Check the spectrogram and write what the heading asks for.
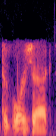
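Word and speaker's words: Dvořák: But between the two, the Dvorak and the Tchaikovsky, I think the Dvorak, I cannot say his name right, Dvorak. – Yeah, you said it perfectly.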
